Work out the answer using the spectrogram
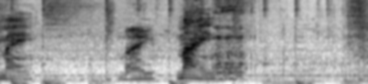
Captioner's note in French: en imitant l'accent de Josh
